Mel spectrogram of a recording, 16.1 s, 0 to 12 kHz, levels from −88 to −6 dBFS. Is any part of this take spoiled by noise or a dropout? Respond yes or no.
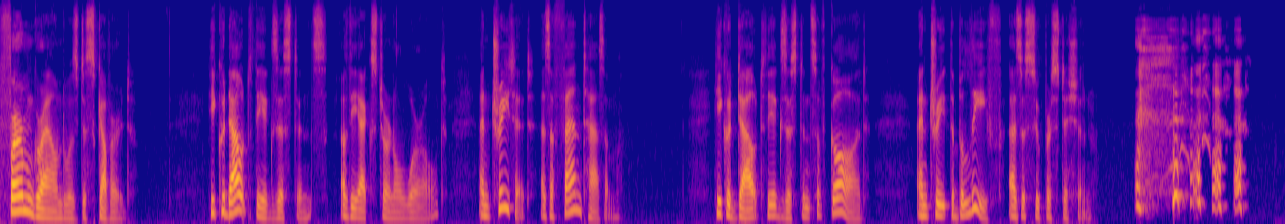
yes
